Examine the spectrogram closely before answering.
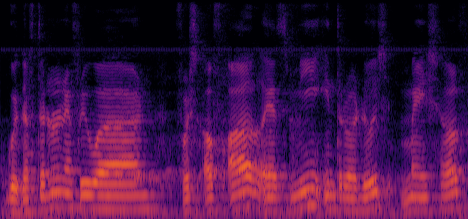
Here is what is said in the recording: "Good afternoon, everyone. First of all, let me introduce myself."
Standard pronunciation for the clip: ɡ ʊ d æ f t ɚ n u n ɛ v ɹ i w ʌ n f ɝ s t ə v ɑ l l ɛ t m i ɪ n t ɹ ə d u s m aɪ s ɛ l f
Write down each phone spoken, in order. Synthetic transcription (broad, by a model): ɡ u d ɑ f t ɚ n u n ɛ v ɹ i w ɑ n f ɝ s t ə f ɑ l l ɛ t m i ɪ n t ɹ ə d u s m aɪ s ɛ l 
